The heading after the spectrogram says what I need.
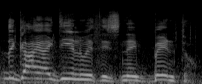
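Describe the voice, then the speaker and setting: Very high-pitched, slippery peddler. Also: male voice, big pitch swings, normal speed, slight background noise. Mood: evasive, nervous. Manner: theatrical, wheedling. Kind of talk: video game cutscene dialogue.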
